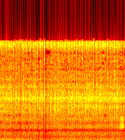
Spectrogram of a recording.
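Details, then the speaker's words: Tecumseh lawnmower engine at normal idle after winter maintenance, sounding a lot better than before: a light, fast, even buzz, steady with no surging or misfiring, ticking over healthily. "I'm just gonna see what the tecumseh is at. As you can hear, it's sounding a lot better."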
